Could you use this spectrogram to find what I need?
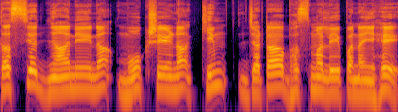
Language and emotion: Kannada, neutral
